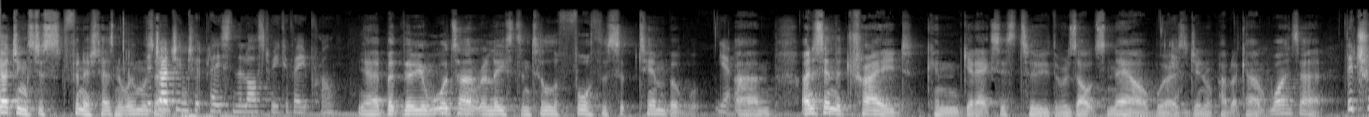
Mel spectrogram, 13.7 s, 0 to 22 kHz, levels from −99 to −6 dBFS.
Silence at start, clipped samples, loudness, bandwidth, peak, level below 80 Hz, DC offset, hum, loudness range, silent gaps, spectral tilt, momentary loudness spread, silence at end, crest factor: 0 s; under 0.1%; -29 LUFS; 15.5 kHz; -8 dBFS; -48 dBFS; under 0.1%; none; 4 LU; none; -5 dB/octave; 12 LU; 0 s; 22 dB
